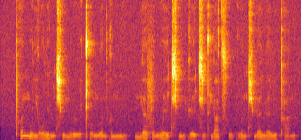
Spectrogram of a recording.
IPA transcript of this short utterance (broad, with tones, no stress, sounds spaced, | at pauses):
pʰ ə˥ n n̪ u˨˩ l j o˧˥ ʊ̯ l i˨˩ ŋ t͡ɕʰ y˦ m u˥˧ ɻ u˥˩ t̪ʰ ɤ˥ ŋ l ə˥˧ n k ə˥˧ n n̪ i˥˩ | m j ɛ˥ f ə˧˥ n l w e˥˩ ɪ̯ t͡ɕʰ i˨˩ n k e˥ ɪ̯ t͡ɕ i˥˧ t̪ʰ j ä˥˩ t͡sʰ u˧˥ k w ə˨˩ n t͡ɕʰ ɥ ɛ˥˩ l ɥ ɛ˧˥ l y˨˩ pʰ a˧˥ n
